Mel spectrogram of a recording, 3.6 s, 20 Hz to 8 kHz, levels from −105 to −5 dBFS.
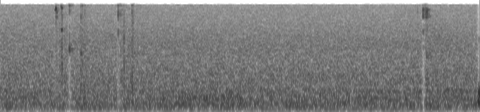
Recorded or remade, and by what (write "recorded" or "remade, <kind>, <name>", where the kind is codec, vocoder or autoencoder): recorded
